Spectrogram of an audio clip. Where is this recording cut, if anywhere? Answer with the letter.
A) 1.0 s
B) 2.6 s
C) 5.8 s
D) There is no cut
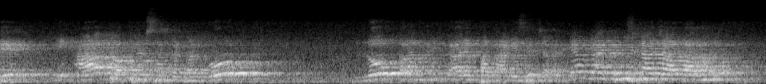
C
